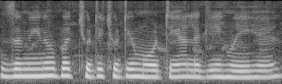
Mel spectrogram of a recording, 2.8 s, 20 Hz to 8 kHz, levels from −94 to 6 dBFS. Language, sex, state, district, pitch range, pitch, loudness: Hindi, female, Uttar Pradesh, Lucknow, 195-210 Hz, 205 Hz, -14 LUFS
